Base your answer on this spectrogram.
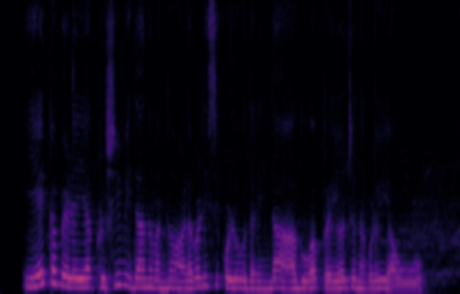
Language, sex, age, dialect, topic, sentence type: Kannada, female, 31-35, Mysore Kannada, agriculture, question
